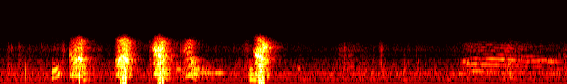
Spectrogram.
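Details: Four Pekingese-Chihuahua mix puppies chase each other and play; four or five short, sharp high-pitched barks in quick succession, then a faint whine at the end.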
